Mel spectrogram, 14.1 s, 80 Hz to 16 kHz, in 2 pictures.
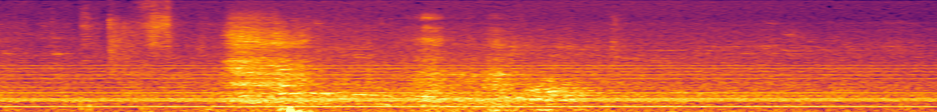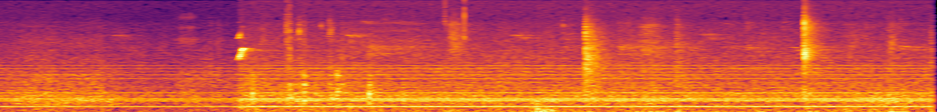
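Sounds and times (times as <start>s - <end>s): electrical hum: 0.0s - 14.0s
chick peeping: 8.8s - 14.0s.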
